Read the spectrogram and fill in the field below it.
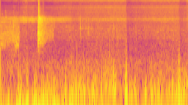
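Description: Strong wind buffets the camera microphone on a motorcycle ride along the Pacific coast at Dingalan, a loud roaring rumble with gusty bursts that stays close and constant.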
